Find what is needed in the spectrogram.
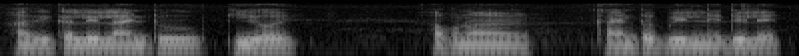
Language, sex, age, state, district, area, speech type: Assamese, male, 45-60, Assam, Sivasagar, rural, spontaneous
